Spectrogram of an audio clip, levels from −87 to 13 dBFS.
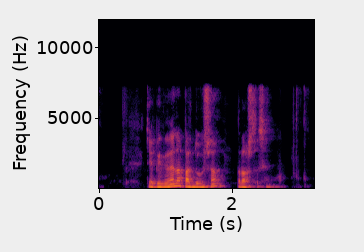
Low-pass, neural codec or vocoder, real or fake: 7.2 kHz; codec, 16 kHz, 4 kbps, X-Codec, HuBERT features, trained on LibriSpeech; fake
